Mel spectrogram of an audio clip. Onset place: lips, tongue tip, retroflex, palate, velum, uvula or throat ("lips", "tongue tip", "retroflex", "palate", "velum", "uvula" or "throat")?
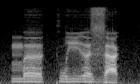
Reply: lips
